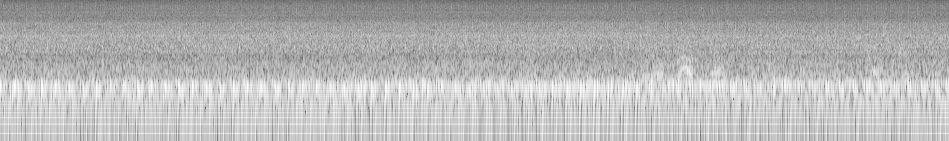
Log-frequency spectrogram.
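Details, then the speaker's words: Boosted car after its rod-knocking engine was replaced with a new one: smooth, steady idle with an even low pulse and no knock or tapping; normal idle. "cele I put the hood on running without knocking I'll take the celebration"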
